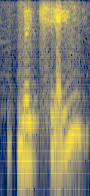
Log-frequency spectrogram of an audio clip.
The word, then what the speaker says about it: McKee: Linda McKee. – You said Linda? – Yes. – And how McKee. – Did you spell it? McKee, M-A-K-E-E? – No, M-C-K-E-E.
